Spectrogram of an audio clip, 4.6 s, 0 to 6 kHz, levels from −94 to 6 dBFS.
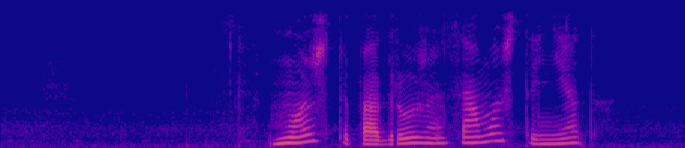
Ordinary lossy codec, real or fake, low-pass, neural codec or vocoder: none; real; 5.4 kHz; none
